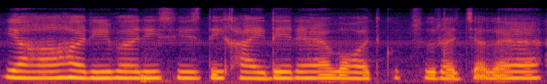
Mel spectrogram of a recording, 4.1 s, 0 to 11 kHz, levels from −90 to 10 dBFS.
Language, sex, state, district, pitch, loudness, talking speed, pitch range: Hindi, female, Chhattisgarh, Raipur, 250 Hz, -13 LUFS, 175 wpm, 245-255 Hz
